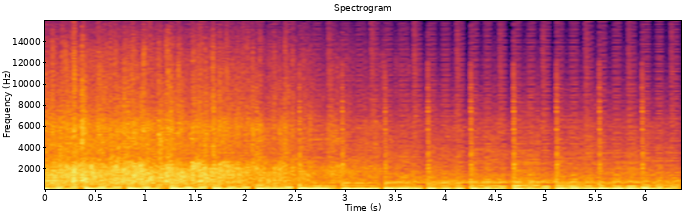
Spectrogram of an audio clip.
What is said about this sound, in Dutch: Mag ik een applaus voor onze professor van vanavond?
